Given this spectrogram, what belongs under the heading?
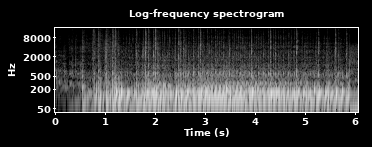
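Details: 2022 Toyota Avalon with a random multiple-cylinder misfire and lit traction light, ignition coils checked and spark plugs replaced: low, uneven, stumbling idle under a drone; an injector is the suspected cause.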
